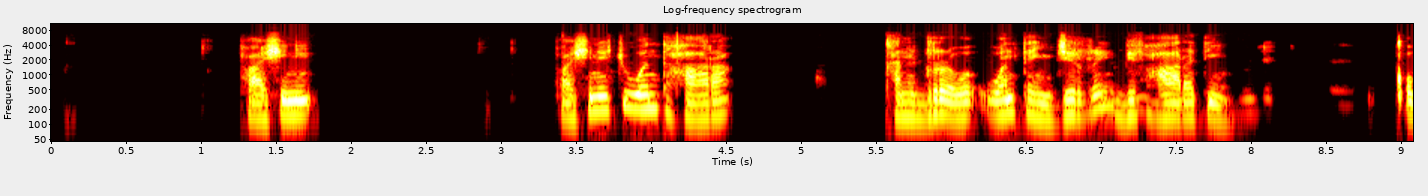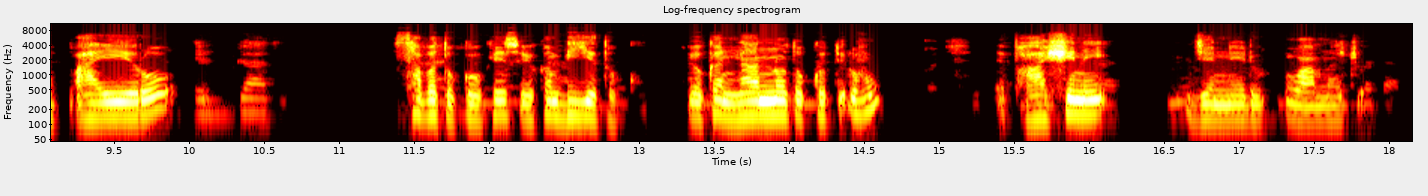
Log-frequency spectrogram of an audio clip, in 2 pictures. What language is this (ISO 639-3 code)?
orm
